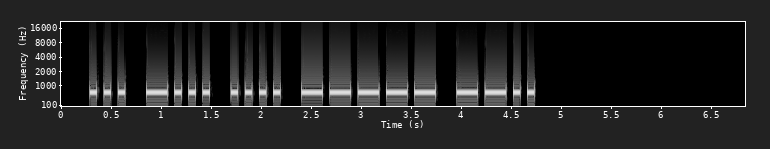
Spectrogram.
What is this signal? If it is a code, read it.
Morse code, heard as a keyed tone, about 17 wpm, 690 Hz. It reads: SBH0Z
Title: Code Groups - 5 Letter:Numbers - 17wpm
